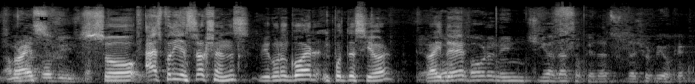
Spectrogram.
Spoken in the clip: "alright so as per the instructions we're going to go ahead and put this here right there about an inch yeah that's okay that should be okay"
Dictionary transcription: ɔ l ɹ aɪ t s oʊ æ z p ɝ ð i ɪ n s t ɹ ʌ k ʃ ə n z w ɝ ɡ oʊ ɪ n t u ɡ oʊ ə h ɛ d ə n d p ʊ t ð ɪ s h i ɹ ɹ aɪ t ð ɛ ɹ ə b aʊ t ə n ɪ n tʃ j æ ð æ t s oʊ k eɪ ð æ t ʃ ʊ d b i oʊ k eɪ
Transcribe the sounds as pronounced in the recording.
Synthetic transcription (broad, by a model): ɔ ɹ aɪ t s oʊ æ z f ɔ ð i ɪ n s t ɹ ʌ k ʃ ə n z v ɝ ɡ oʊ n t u ɡ oʊ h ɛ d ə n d p ʊ t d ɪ s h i ɹ ɹ aɪ t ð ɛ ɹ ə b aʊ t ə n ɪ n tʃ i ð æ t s oʊ k eɪ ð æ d ʃ ʊ d b i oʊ k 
